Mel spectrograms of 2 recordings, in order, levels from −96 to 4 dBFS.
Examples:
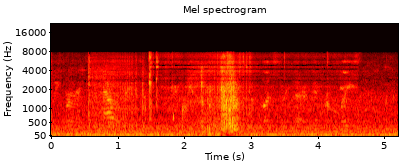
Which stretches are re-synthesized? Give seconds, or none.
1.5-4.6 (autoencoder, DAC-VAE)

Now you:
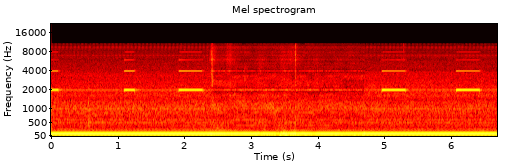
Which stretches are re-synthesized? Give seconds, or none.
2.4-4.7 (codec, SNAC)

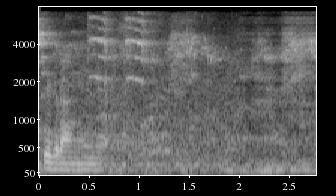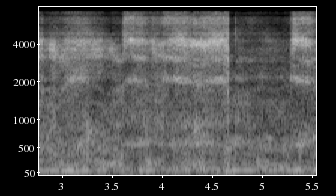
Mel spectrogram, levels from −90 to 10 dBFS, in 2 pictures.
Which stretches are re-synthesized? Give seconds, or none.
2.0-5.5 (codec, SNAC)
